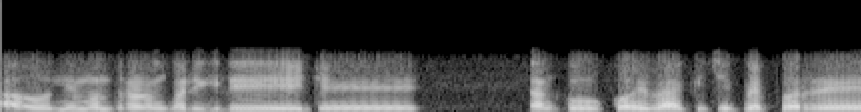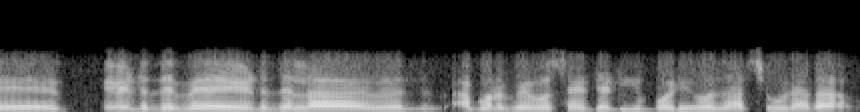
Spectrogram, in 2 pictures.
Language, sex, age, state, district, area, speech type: Odia, male, 60+, Odisha, Jharsuguda, rural, conversation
